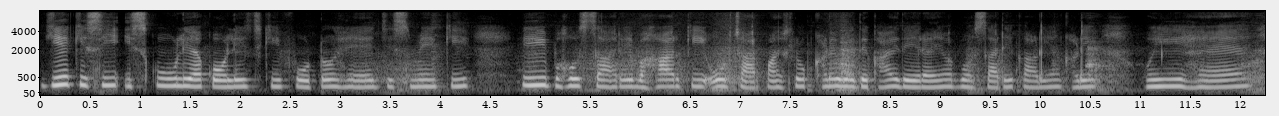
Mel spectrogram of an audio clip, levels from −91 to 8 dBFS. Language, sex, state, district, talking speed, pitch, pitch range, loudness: Hindi, female, Bihar, Jamui, 160 wpm, 205 Hz, 195-215 Hz, -24 LUFS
